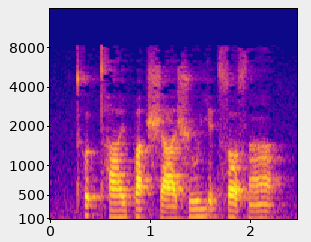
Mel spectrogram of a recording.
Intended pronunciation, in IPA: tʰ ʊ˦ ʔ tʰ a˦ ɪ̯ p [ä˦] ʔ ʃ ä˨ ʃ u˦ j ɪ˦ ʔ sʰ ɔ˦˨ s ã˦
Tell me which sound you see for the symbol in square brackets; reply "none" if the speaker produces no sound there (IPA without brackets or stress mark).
ä˦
